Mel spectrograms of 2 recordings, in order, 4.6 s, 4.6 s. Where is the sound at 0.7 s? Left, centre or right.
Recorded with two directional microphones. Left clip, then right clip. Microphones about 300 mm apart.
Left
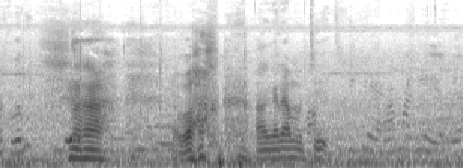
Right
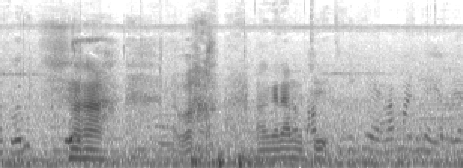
Centre.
